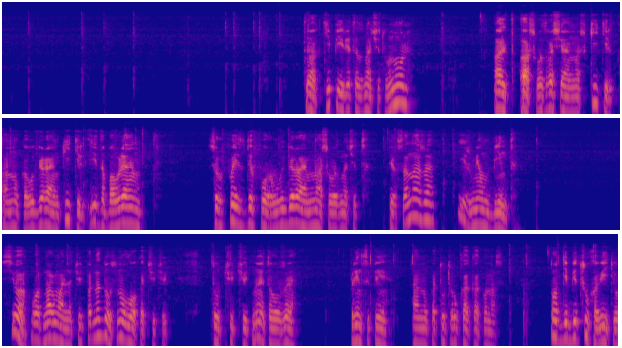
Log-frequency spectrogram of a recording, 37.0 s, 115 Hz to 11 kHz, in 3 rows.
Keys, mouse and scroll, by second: 0.8-2.0 drag, 2.3 click, 4.7 click, 5.8 middle click, 7.8-9.0 drag, 10.6 alt+h, 12.6 click, 15.2-17.1 drag, 18.2 click, 21.4 click, 23.3-25.7 drag, 26.5-29.2 middle drag, 29.6-32.5 middle drag, 32.8 middle click, 34.2 click, 35.6 middle click, 36.9 middle click.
